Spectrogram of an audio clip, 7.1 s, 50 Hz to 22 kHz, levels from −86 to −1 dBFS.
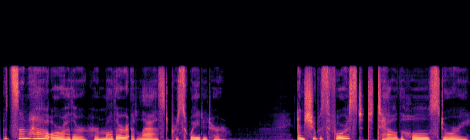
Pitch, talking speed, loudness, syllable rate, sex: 220 Hz, 160 wpm, -16 LUFS, 4.7 syllables/s, female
